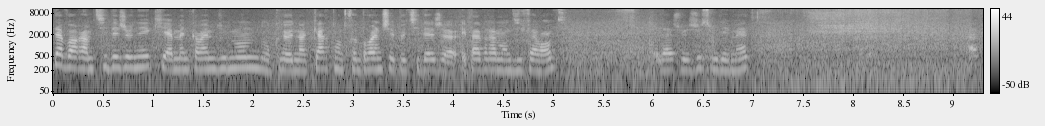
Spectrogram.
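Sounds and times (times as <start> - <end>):
speech: 0.0 - 7.3
potatoes frying in a pan in a small modern restaurant kitchen: 7.5 - 9.2.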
